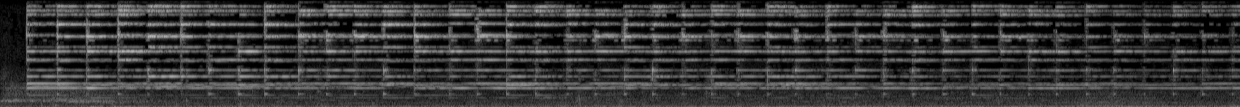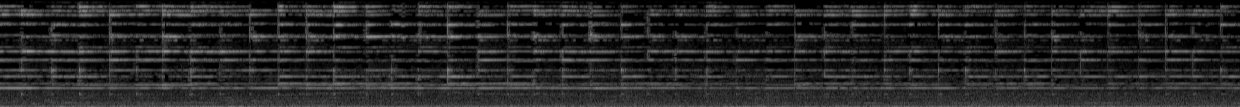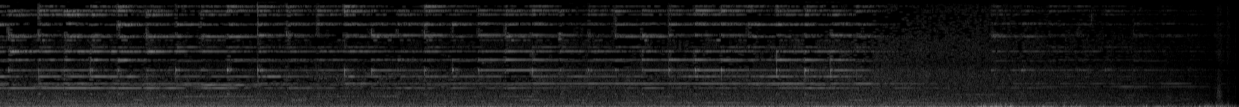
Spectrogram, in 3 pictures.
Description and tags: Cookie triangle traditional
The metal-triangle of traditional street cookie vendor passing by.
Recorded with a Sennheiser Ambeo Smart Headphones.
Normalized, hum and hiss reduction with Audacity.
binaural, Mexico, Spanish, street-trades, traditional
